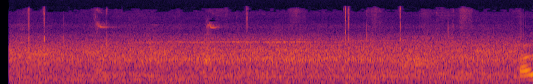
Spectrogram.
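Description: Steady outdoor street noise, a traffic-like hum with faint distant voices and a few sharp clicks.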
